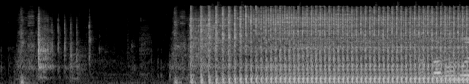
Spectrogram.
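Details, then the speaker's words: Kansas motorcycle single under restoration, started while a hole in the exhaust (bolt fitted, leaking sound) is covered by finger: quick even puffing tick about four a second, ugly valve-like noise owner attributes to exhaust leak, to be welded shut; ticking noise. "hoje eu vou tirar aquele barulho feio de válvula que ela tá fazendo vai ficar um barulho mais abafado mas original tá"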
